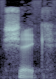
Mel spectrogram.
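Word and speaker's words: Sheikh: the so-called blind Shake I know some people pronounce it Sheik but it's actually pronounced Shake now on the video a three judge ninth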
